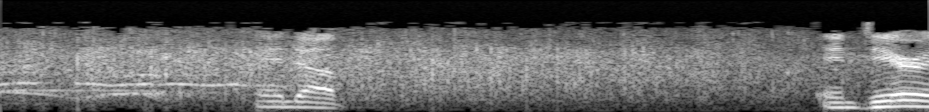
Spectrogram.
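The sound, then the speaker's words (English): An audience applauds to welcome a new staff member, steady crowd clapping holding at an even level throughout, with a man's voice breaking in briefly twice over it. “Can we give him a hand and just welcome him?”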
